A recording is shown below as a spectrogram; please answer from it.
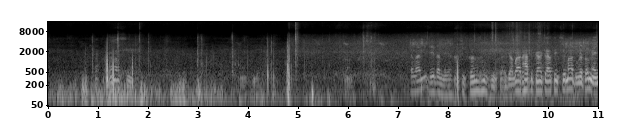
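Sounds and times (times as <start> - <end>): stems clicking and cracking: 0.8 - 2.2, 2.9 - 6.7, 8.1 - 11.0.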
